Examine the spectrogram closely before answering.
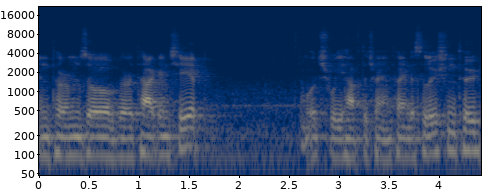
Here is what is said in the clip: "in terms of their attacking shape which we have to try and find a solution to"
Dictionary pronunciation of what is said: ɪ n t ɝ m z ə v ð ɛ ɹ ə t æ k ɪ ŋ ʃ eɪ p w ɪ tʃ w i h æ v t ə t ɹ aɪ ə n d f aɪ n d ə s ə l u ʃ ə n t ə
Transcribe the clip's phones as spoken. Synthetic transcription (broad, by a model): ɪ n t ɝ m z ə v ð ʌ ɹ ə t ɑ k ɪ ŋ ʃ eɪ p w ɪ tʃ w i h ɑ f t ə t ɹ aɪ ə n f aɪ n d ə s ə l u ʃ ə n t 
